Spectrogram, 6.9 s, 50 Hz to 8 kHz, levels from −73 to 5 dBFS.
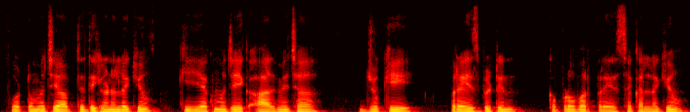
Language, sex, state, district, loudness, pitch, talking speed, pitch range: Garhwali, male, Uttarakhand, Tehri Garhwal, -26 LUFS, 120 Hz, 180 wpm, 120-125 Hz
